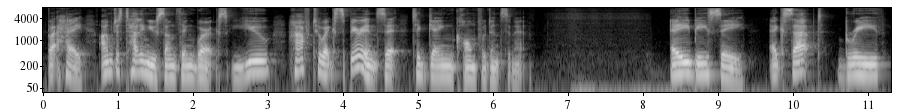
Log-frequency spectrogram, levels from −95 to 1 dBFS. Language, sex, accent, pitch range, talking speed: English, male, British, 100-120 Hz, 120 wpm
